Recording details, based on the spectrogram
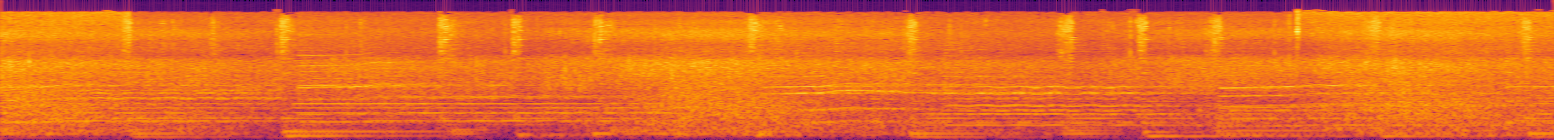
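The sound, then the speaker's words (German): Ocean waves wash steadily onto a beach, a continuous surging hiss that swells and recedes, mixed with soft ambient music featuring sustained tones and a gentle low bass line. “Das Meer liegt vor mir.”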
